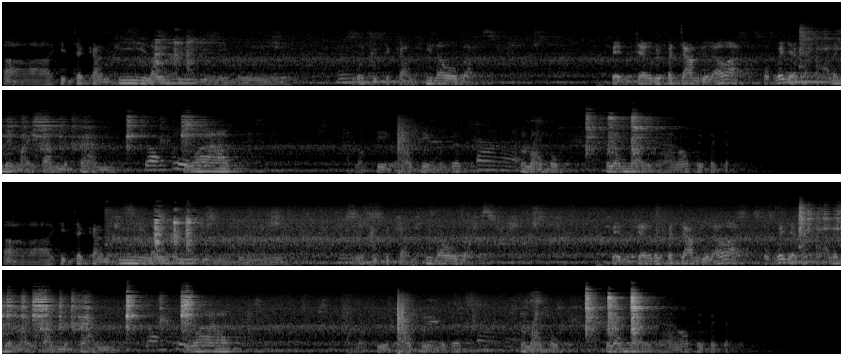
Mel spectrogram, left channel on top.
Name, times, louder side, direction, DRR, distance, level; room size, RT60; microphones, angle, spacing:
voice 1, 0.0-2.9 3.5-4.7 6.1-9.6 10.2-10.7 11.9-13.0 13.6-15.7, equal, ahead, 6 dB, 0.8 m, -42 dB
sound 1, 1.0-15.0, right 11 dB, 85° right, 0.5 m, -37 dB
voice 2, 3.3-4.1 7.8-8.6 9.8-10.7 13.1-13.7, left 5 dB, 80° left, 15 dB, 0.6 m, -47 dB
22.5 x 10.5 x 5.9 m, 1.5 s
head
